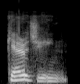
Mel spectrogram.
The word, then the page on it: carrageen: Indian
